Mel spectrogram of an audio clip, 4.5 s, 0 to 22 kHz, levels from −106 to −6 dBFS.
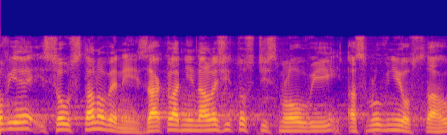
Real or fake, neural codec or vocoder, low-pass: real; none; 7.2 kHz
